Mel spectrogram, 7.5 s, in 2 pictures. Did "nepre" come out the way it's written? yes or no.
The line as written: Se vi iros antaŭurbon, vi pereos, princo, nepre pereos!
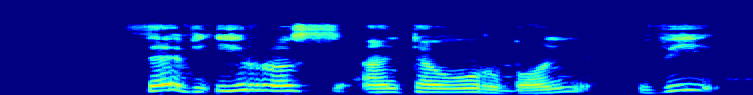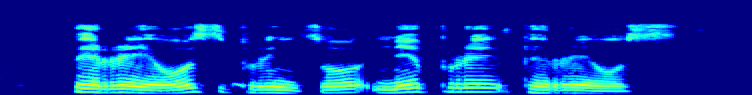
yes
